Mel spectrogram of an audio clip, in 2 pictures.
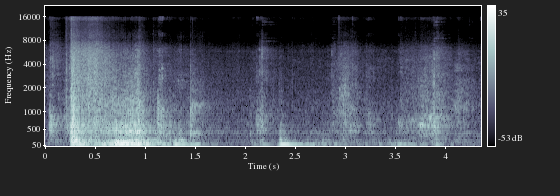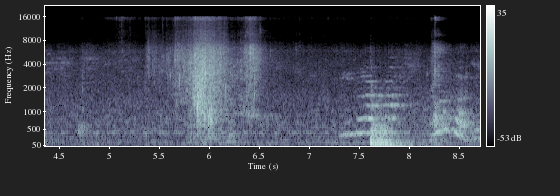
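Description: Water gushing and splashing out of a large plastic drum tipped onto a wet concrete floor, loudest in the first second with a heavy thud. Smaller splashes and knocks follow as the drum is tilted again, about two seconds in and again near six seconds.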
